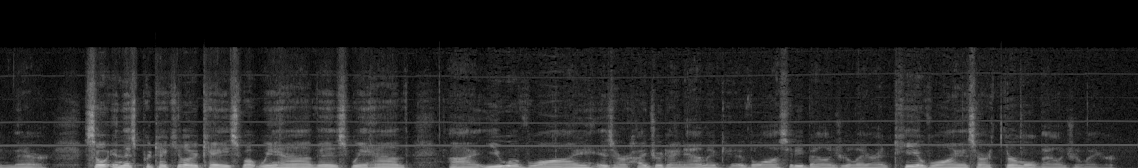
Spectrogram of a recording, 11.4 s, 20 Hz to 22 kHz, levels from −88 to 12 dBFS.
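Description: Throughout the clip a switching supply whistle sits under the sound: a high tone near 3 kHz, wandering between about 2.96 and 3.12 kHz, roughly 30 dB below the signal. A switching power supply running in an audible burst mode, or beating with another supply, puts its ripple into the audio path.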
